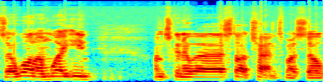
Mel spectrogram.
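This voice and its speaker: This man speaks at a medium pitch with a British accent. Background noise is noticeable. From England. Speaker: podcast host. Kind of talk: casual chat. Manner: fast.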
